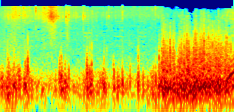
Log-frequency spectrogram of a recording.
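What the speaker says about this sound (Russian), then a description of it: "ветер тут гудит вообще просто в проводах" Strong wind blows past high-voltage power lines in the open, a rushing, buffeting roar on the microphone that swells louder and steadier toward the end.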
